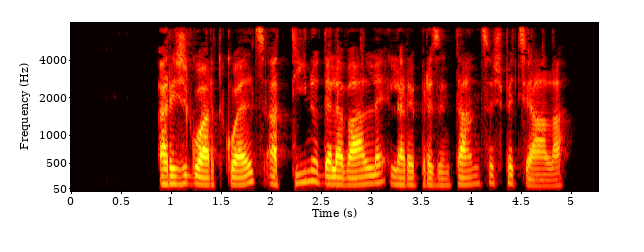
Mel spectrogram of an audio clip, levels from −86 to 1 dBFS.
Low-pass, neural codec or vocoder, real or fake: 7.2 kHz; none; real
